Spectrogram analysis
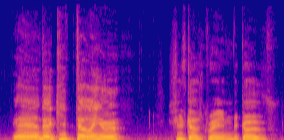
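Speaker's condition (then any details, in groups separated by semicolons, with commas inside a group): Spastic quadriplegia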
